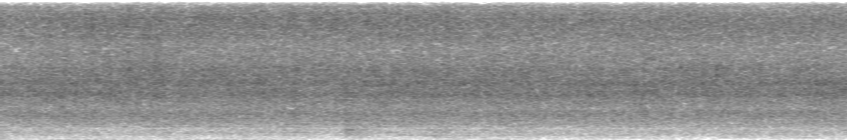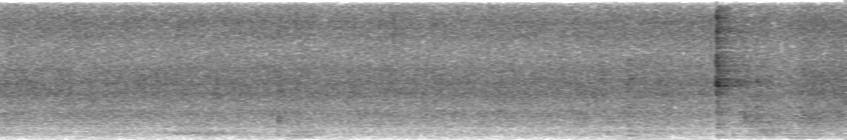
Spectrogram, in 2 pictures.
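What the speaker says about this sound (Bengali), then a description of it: "আর এখন বন্ধুরা কুচানো পেঁয়াজ দিয়ে দিলাম" Chopped onions sizzle in a pan while mutton curry cooks, making a soft, steady hiss that stays even throughout, with a brief utensil clink near the end.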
